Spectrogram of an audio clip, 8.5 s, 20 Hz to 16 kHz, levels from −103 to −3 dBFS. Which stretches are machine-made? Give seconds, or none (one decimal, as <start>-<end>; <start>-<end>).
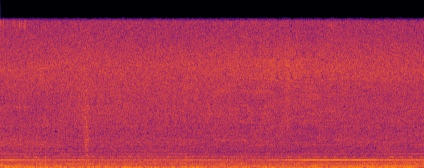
4.8-6.7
